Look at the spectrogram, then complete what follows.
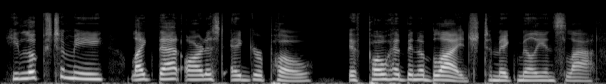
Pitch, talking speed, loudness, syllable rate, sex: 210 Hz, 180 wpm, -18 LUFS, 4.4 syllables/s, female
